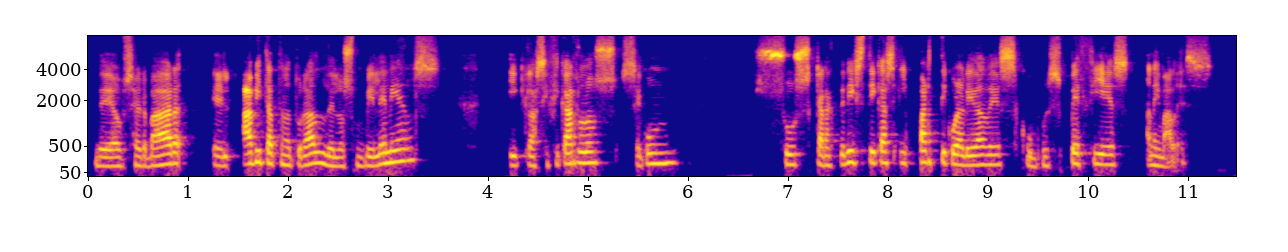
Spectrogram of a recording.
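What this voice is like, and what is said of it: Imitates another person's voice. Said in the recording (Spanish): “¿Qué tal mi imitación de Félix Rodríguez? ¿Bien?”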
